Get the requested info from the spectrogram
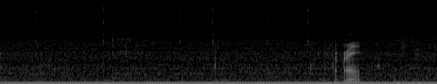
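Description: Faint, irregular light clicks of a pen stylus tapping on a drawing tablet while sketching, over a steady low hum.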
